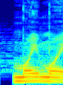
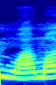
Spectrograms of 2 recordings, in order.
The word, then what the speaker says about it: Moi Moi: Moi Moi. You just love saying her name, right? Moi Moi. I actually pronounced it Mwah the first time.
